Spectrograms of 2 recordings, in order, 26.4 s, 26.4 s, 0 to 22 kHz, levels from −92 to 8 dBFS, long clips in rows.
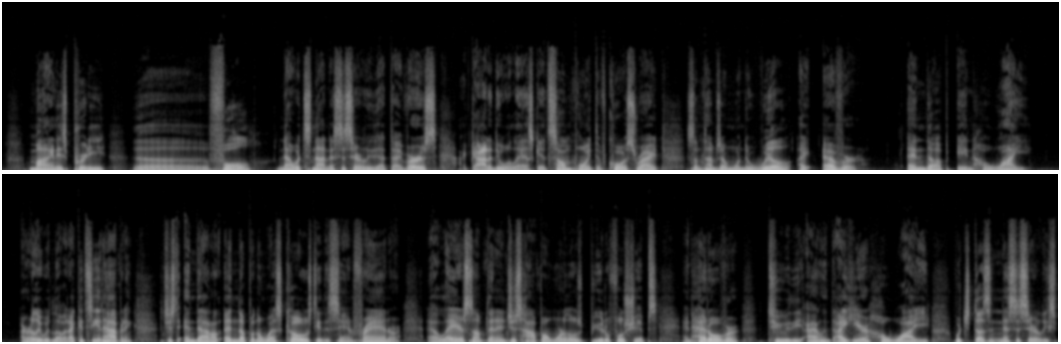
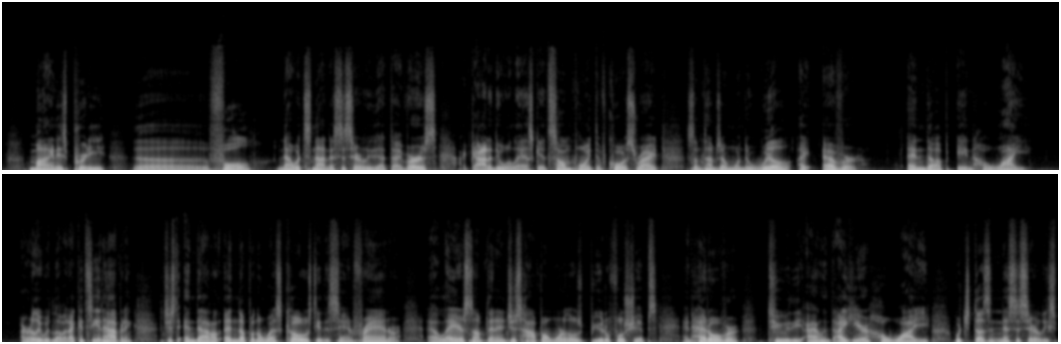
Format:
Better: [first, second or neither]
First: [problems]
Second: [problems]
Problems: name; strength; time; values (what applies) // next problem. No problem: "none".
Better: first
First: none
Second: muffled; slightly; fading above 3.5 kHz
